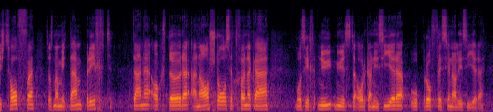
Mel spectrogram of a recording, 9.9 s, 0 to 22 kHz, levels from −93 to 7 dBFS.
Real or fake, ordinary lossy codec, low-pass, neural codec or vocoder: real; Opus, 16 kbps; 14.4 kHz; none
